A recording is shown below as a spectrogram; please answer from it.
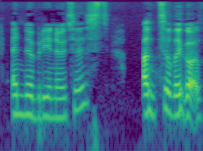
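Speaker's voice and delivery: ordinary talk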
